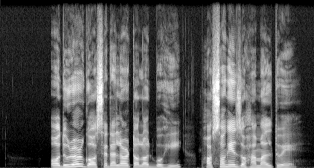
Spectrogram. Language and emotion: Assamese, neutral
